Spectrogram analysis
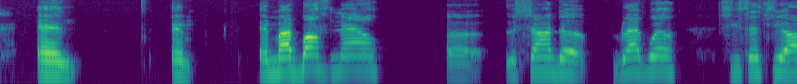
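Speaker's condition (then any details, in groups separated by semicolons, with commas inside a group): Cerebral palsy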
